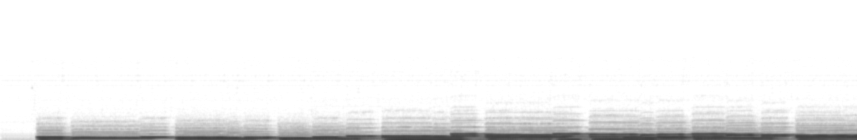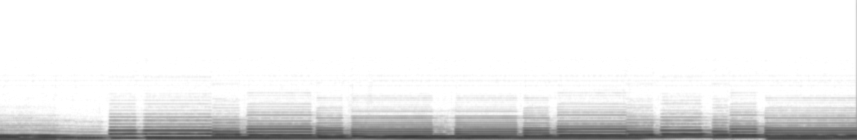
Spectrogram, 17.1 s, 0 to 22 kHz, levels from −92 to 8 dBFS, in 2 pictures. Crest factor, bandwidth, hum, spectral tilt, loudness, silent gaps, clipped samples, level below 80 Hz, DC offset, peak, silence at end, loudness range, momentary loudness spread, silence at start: 12 dB; 4.2 kHz; none; -9.5 dB/octave; -19 LUFS; none; under 0.1%; -70 dBFS; under 0.1%; -6 dBFS; 0 s; 1 LU; 3 LU; 0.35 s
